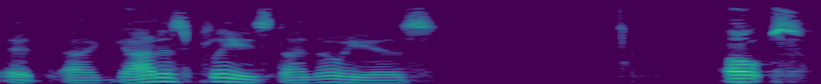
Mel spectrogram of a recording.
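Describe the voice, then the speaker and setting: Slow and a bit bright, this mid-range male voice belongs to a pastor in his sixties, heard with no echo. He chats informally through his sermon, teasing the congregation and restarting sentences often.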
